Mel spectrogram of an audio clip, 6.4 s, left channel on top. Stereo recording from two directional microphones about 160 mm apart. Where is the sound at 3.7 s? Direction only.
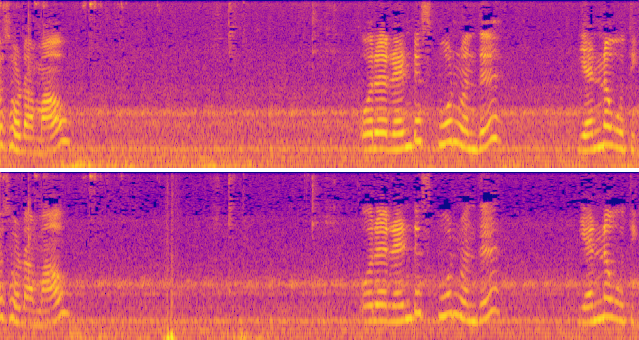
40° left (ahead or behind).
